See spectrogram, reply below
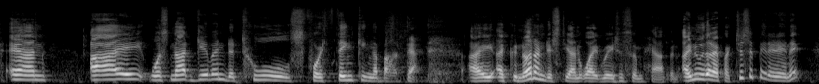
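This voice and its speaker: A man's voice: sits high, expressive, normal speed. A man from Guatemala giving a university lecture as a guest anthropologist, talking conversationally and tagging his points with "right?".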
